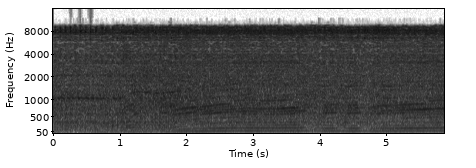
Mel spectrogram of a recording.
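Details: Echo PB-403T backpack leaf blower, found in the trash, two-stroke engine: high buzzing at fast, slightly wavering speed that dips now and then. Uneven running; owner says it needs a new carburetor and doubts it would restart.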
